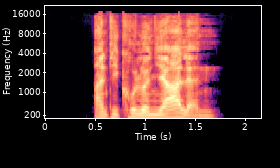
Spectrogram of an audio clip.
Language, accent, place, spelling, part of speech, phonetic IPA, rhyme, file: German, Germany, Berlin, antikolonialen, adjective, [ˌantikoloˈni̯aːlən], -aːlən, De-antikolonialen.ogg
- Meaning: inflection of antikolonial: 1. strong genitive masculine/neuter singular 2. weak/mixed genitive/dative all-gender singular 3. strong/weak/mixed accusative masculine singular 4. strong dative plural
